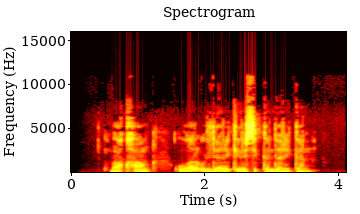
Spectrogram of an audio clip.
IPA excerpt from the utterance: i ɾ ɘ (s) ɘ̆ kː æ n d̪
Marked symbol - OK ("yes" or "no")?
yes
